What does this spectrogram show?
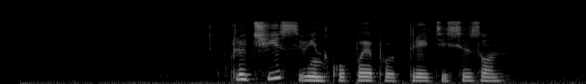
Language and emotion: Russian, neutral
